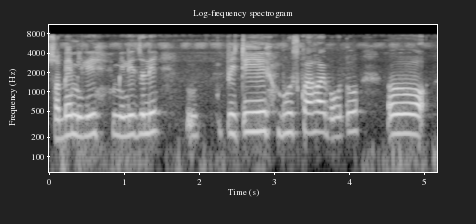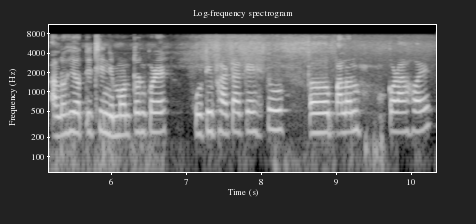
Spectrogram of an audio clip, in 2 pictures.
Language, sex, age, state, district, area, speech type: Assamese, female, 45-60, Assam, Golaghat, urban, spontaneous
